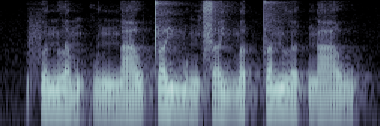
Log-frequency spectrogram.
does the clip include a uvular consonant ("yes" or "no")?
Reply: no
